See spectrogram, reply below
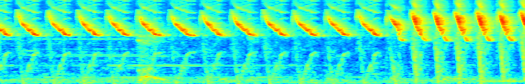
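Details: Canary giving a rolling song, offered as a tutor recording for silent canaries: high downward-sweeping notes repeated about three times every two seconds, growing louder and sharper toward the end, over a low background hum.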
